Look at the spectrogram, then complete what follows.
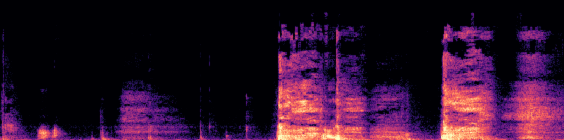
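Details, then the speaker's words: Acted comedy scene: an adult gives two loud, harsh cough bursts after quiet faint sounds; the cougher claims allergies, not sickness. "You got the nerve to cough right beside me."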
